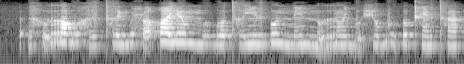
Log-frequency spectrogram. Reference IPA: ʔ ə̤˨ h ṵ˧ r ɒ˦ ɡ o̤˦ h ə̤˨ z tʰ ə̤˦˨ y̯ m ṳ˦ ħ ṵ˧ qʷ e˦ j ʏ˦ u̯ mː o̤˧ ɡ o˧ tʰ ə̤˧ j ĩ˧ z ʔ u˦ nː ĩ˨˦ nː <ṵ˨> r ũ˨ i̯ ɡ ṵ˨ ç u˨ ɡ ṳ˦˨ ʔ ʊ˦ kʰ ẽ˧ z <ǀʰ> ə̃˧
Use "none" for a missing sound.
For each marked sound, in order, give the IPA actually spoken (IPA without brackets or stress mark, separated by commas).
ṵ˨, tʰ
